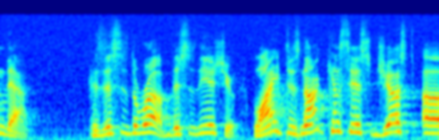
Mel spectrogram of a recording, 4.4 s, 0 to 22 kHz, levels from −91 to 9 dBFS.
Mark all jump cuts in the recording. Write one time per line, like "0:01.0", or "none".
0:02.4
